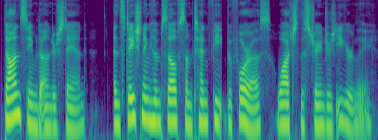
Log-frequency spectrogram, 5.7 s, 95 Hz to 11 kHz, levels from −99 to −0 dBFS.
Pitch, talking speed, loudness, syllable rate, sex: 165 Hz, 170 wpm, -21 LUFS, 5.5 syllables/s, female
